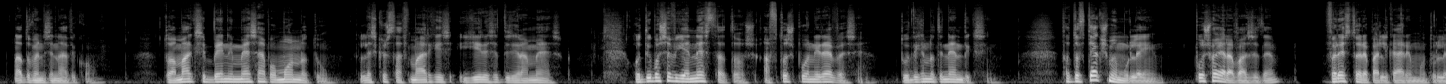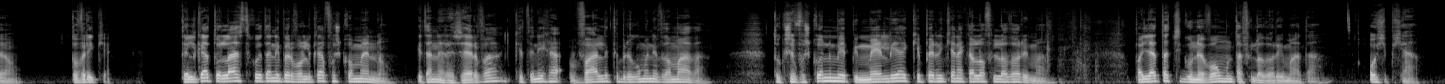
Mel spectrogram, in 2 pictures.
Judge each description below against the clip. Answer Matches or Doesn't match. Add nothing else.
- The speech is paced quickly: Doesn't match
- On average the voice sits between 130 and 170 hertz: Doesn't match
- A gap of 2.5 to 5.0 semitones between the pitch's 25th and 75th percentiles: Doesn't match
